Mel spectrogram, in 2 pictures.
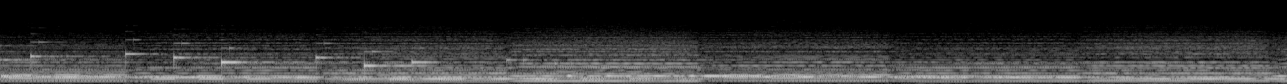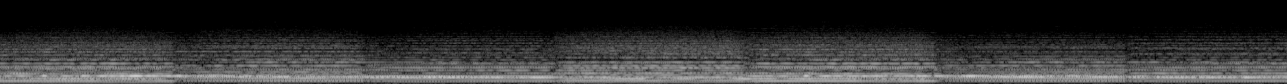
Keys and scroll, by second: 2.4 space, 10.6 ctrl+z, 24.6 space.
